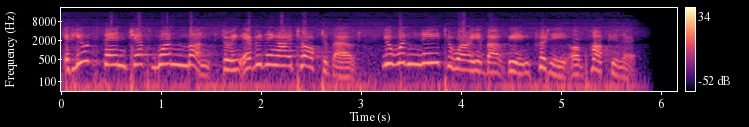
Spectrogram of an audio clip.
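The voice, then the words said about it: Mid-Atlantic accent. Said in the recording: “Mid-Atlantic accent”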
